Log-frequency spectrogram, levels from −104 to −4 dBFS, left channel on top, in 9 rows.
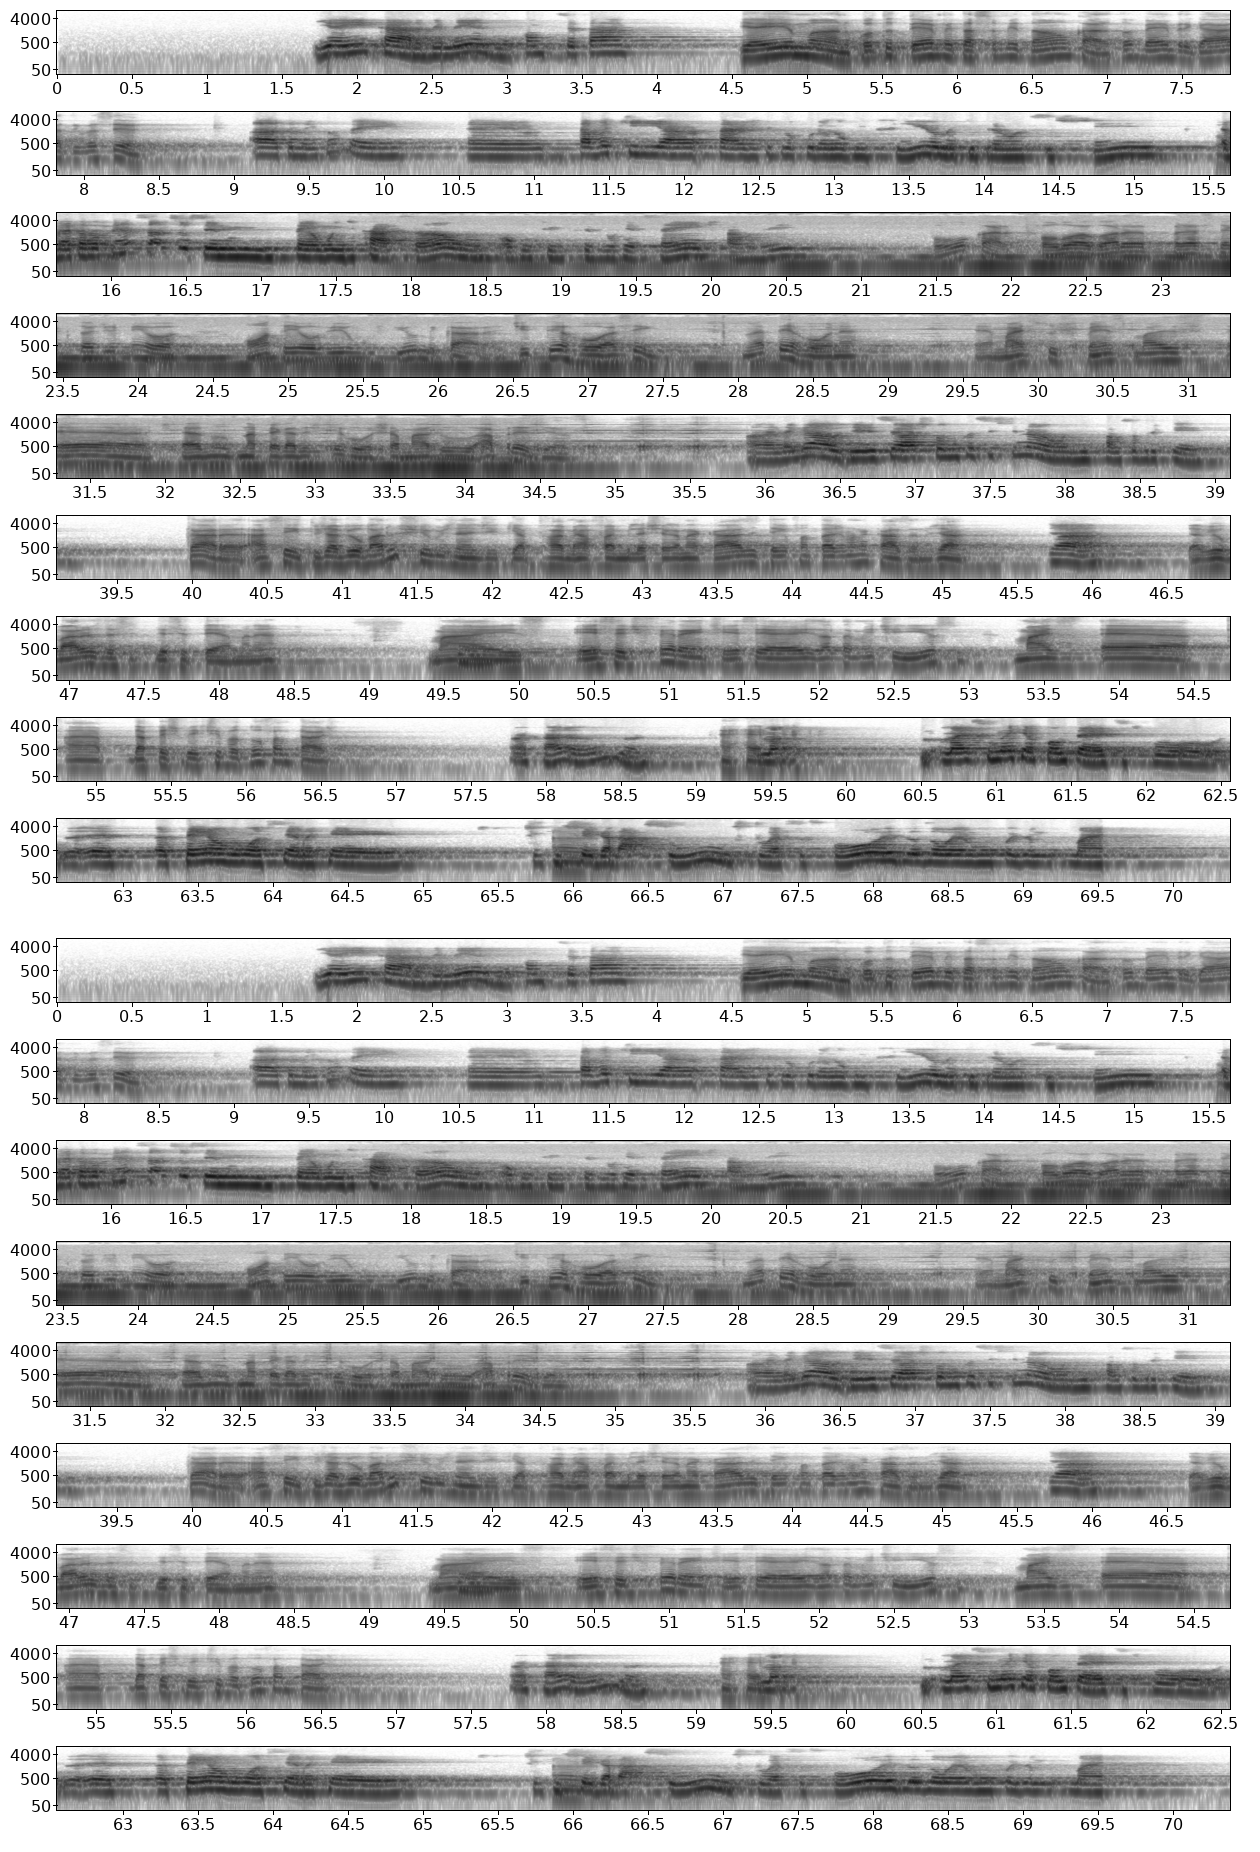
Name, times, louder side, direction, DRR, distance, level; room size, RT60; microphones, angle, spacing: voice 1, 1.7-3.9 9.1-10.2 10.6-15.2 15.6-20.7 35.9-39.0 45.7-46.1 49.6-49.9 57.8-58.7 59.4-59.7 60.5-64.9 65.7-69.5, left 3 dB, 45° left, 13 dB, 1.1 m, -23 dB
voice 2, 4.6-8.4 15.5-16.0 21.5-24.3 24.7-27.5 28.0-28.8 29.6-34.7 40.0-45.2 46.6-48.4 49.4-50.1 50.4-52.8 53.3-54.5 54.8-56.6 59.2-59.7 65.9-66.2, left 3 dB, 70° left, 13 dB, 1.1 m, -30 dB
sound 1, 17.2-34.5, left 3 dB, 15° left, 0.9 m, -31 dB
sound 2, 27.7-27.9 28.3-28.7 29.0-35.7, right 2 dB, 35° right, 2.7 m, -42 dB
26.0 x 24.5 x 7.9 m, 2.4 s
head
